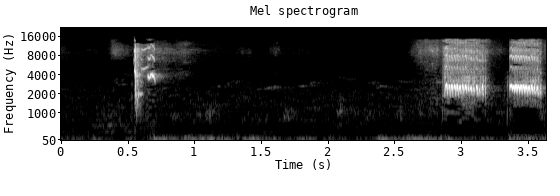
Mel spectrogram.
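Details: A greater green leafbird (cucak hijau) with raised crest, singing with many fill-in phrases and used as a training recording. One short chirp is followed by two harsh, buzzy, squawking notes over a low background rumble.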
